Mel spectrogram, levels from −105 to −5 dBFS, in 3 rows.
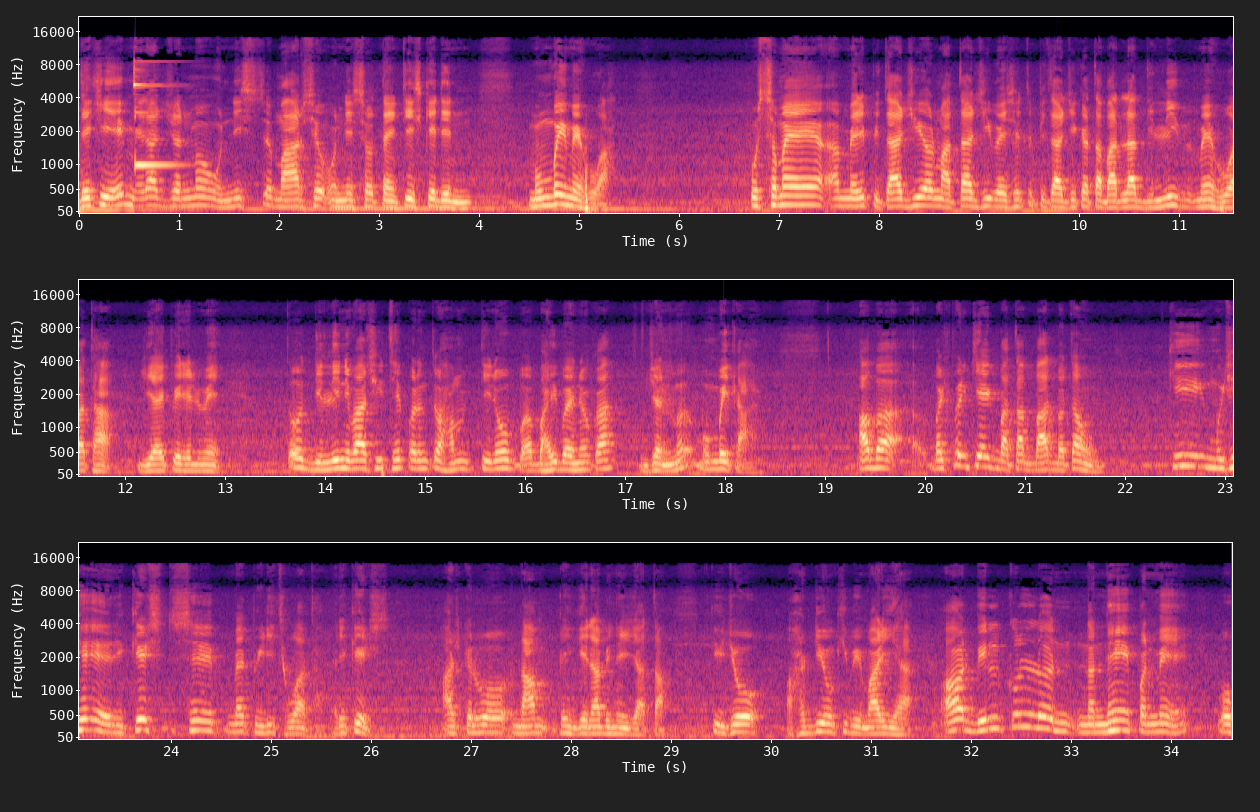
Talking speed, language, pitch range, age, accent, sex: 135 wpm, Hindi, 130-170 Hz, 60-79, native, male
